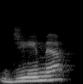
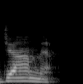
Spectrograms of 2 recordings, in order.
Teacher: the word for mosque is jimmy versus jammer so e versus ah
